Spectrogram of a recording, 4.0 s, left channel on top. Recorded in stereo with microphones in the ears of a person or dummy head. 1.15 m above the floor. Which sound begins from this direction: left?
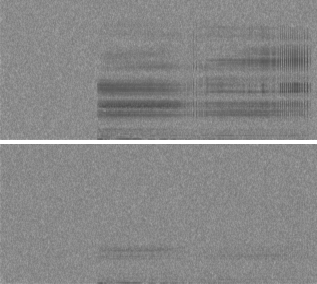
A cupboard door, at 1.2 s.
